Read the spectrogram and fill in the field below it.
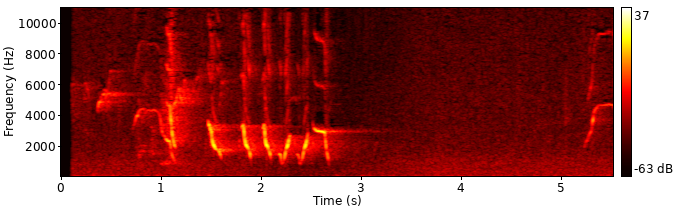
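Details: Grey shrike-thrush in Tasmania giving a loud phrase: a rising upslur then five quick ringing notes sweeping down from about a steady high tone, over a second and a half, followed by quiet and a faint later note.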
